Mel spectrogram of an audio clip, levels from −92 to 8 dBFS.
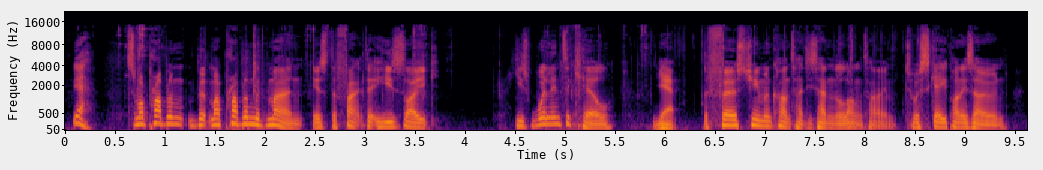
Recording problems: household noises; faint; throughout; 25 dB below the speech

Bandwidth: 14.5 kHz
